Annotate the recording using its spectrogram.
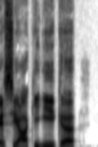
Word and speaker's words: Siaki Ika: So the Browns took defensive tackle Siaki Ika. Am I saying that right, Derek? You would know better than me. – Yeah. – I'm pretty sure that's okay. Siaki Ika.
